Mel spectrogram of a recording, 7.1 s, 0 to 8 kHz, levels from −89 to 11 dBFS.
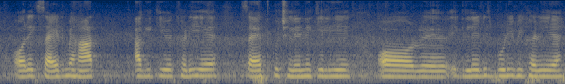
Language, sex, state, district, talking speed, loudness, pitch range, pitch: Hindi, female, Bihar, Araria, 185 wpm, -18 LUFS, 180-195 Hz, 190 Hz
